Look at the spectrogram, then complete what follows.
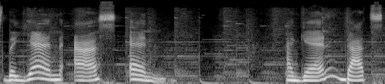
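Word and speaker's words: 円: would be rupiah in japan you have their yen but you pronounce the yen as n again that's n let's highlight on nihon that's japan again the currency is n in connection to that let's discover and examine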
